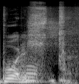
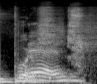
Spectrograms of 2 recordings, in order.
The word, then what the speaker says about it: борщ: It's not borscht. It's borscht. Yeah. Borscht. The last sound is ch, not.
